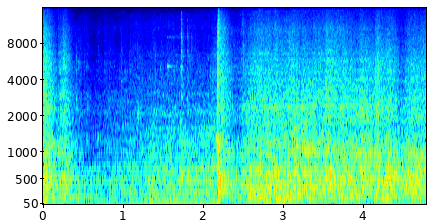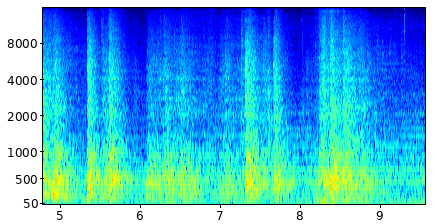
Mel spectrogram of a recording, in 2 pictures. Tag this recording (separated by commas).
outside, urban or man-made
